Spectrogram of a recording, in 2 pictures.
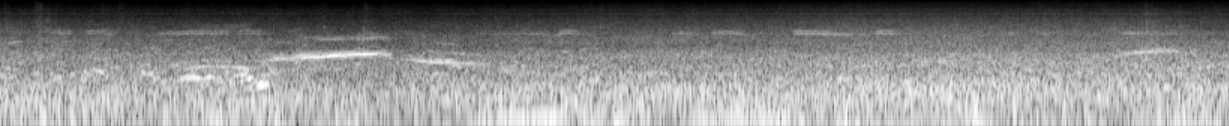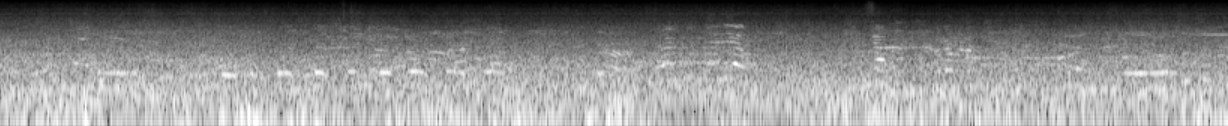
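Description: Many people chatter and shout on a busy beach.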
